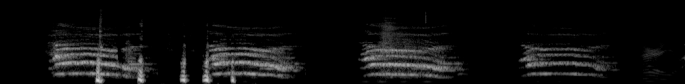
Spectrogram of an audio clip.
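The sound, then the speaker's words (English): A female cat lets out several drawn-out, rising-and-falling meows, shaped almost like someone saying hello, with a few short sharp chirps between the calls and brief pauses after. “taught the cat to say hello”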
